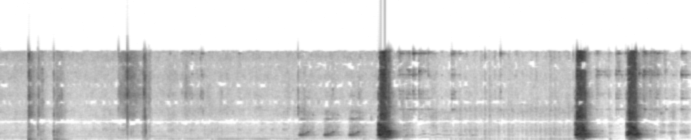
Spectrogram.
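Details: The pet dog Lucy reacts to a Pink Pig Bumble Ball toy. Scattered short yips and soft barks build to three loud, sharp barks, the last two close together.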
